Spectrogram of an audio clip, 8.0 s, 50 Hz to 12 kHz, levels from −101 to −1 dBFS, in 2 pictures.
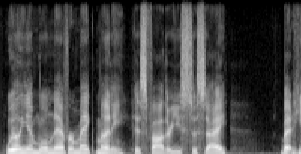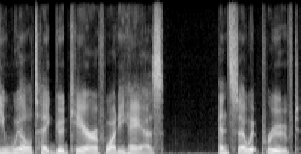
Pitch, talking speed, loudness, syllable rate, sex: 190 Hz, 180 wpm, -18 LUFS, 4.5 syllables/s, female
